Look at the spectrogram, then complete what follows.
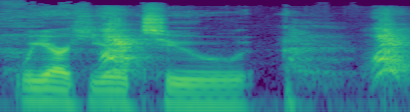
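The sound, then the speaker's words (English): Loud barking in a dog pound: a voice imitates dogs with a couple of sharp barks, a drawn-out whining howl, then one more bark after a brief pause. “We are here to make sure all of these dogs are adopted for the winter.”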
